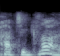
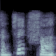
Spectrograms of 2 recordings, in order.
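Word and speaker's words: התקווה: It's not Hatikva, it's Hatikva. That's actually Ashkenazic as well, with the pronunciation.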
